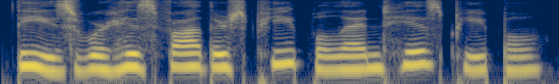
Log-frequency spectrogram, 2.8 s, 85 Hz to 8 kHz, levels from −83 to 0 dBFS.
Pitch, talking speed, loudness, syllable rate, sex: 205 Hz, 170 wpm, -16 LUFS, 5.2 syllables/s, female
